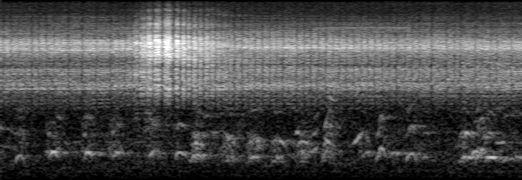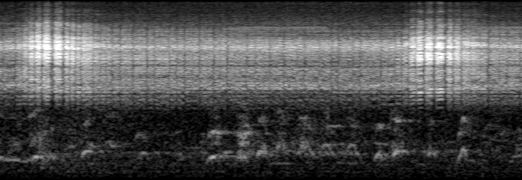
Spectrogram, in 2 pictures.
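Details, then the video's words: At sunset, around seven in the evening, cicadas sound from the forest at Jabbarkhet Estate: a continuous high hiss with three louder buzzing surges about four seconds apart, over many soft, low, chirping croaks. "Cicada sound in forest"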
